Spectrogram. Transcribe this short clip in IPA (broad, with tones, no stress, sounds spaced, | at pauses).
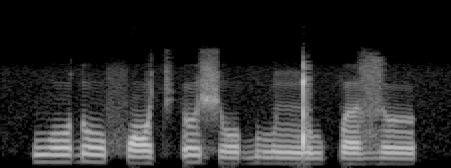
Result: w o˦ ɗ o˦ f ɔ˨ t͡ʃʼ ɵ˦ ʃ o˨ ɠ u˨ ŋ͡ǃ u˨ p ɜ˨ z ɵ˨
